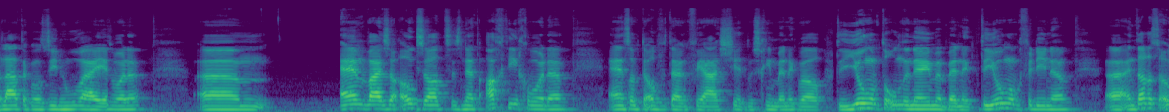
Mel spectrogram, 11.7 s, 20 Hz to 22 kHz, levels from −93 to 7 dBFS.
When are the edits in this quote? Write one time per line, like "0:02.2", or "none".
0:01.1
0:04.2
0:06.3
0:08.3
0:09.8
0:10.2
